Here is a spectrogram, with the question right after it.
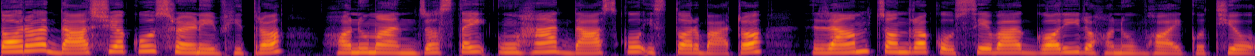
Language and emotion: Nepali, neutral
